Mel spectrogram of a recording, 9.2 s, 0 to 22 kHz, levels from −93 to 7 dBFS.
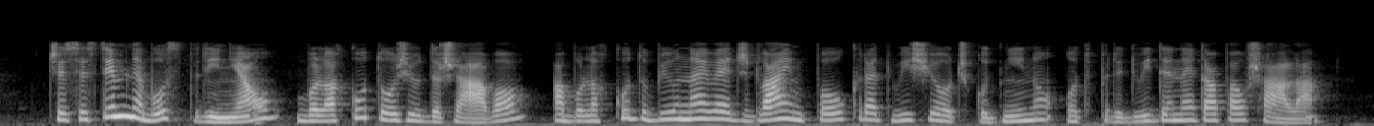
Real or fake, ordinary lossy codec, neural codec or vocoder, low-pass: real; none; none; 5.4 kHz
